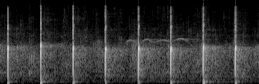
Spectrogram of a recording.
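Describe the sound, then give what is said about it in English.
Hand claps welcome church members back from a missionary trip to Virginia: eight sharp, evenly spaced claps in a steady, slow rhythm. “Welcome, ladies. Let's give a big hand to the ladies just got back.”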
